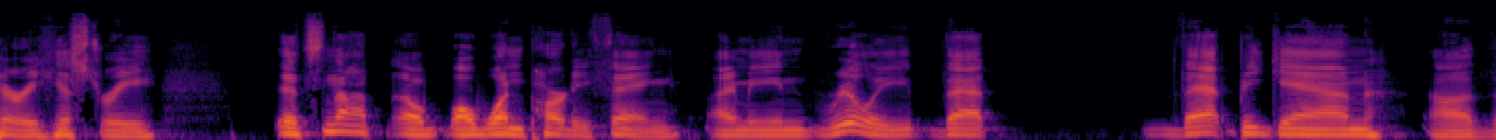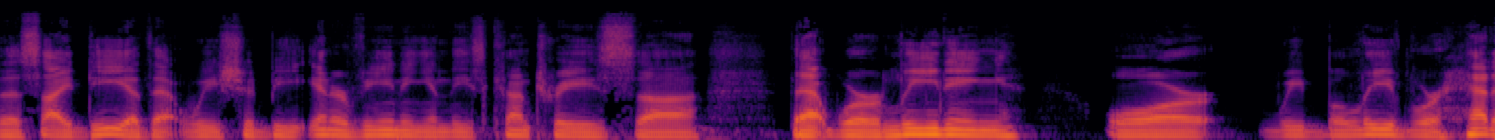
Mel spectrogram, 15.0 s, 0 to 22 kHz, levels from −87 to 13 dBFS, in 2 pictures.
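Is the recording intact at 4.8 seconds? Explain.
Yes, the speech at 4.8 seconds plays through cleanly with no audible dropout, click, distortion or other break in the signal.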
